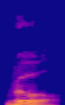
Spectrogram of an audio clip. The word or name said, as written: rule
